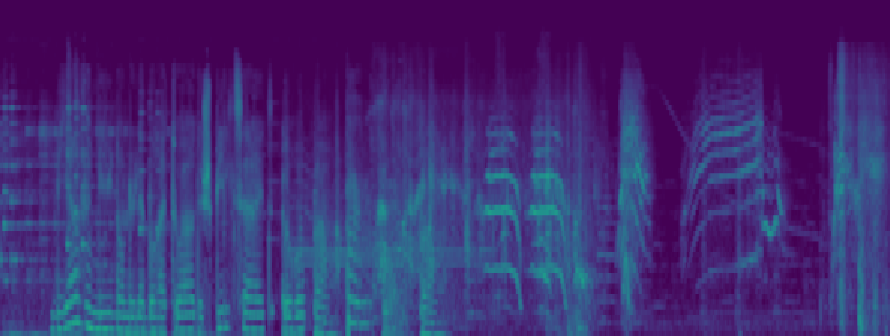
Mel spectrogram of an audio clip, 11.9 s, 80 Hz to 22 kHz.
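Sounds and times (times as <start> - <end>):
speech: 0.7 - 6.1
cat yowling and meowing: 6.0 - 7.6, 8.2 - 11.2.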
